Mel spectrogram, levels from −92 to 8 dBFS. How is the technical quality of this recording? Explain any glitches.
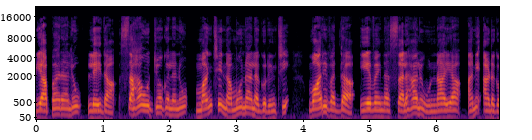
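The recording has a clear technical fault that runs from start to finish: overlap-add ripple. The speech was evidently split into windowed frames and rebuilt with an overlap that does not add up to a steady gain, so the level dips and recovers once per frame, by about 6 dB, at roughly 150 times a second. That gives the speech a metallic, robotic buzz with extra tones around the voice. Unlike a slow tremolo, the wobble is too fast to follow as beats. Unlike mains hum, it follows the speech's own level and disappears in pauses.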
